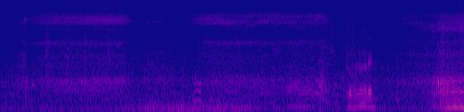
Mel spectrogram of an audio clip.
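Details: Younger brother snoring while deeply asleep with his eyes seemingly still open; noisy room with low rumbling breaths, then a few louder snorting snores toward the end; snoring.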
